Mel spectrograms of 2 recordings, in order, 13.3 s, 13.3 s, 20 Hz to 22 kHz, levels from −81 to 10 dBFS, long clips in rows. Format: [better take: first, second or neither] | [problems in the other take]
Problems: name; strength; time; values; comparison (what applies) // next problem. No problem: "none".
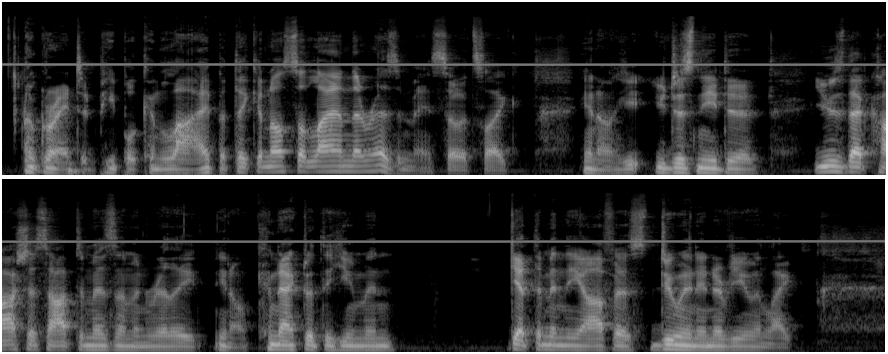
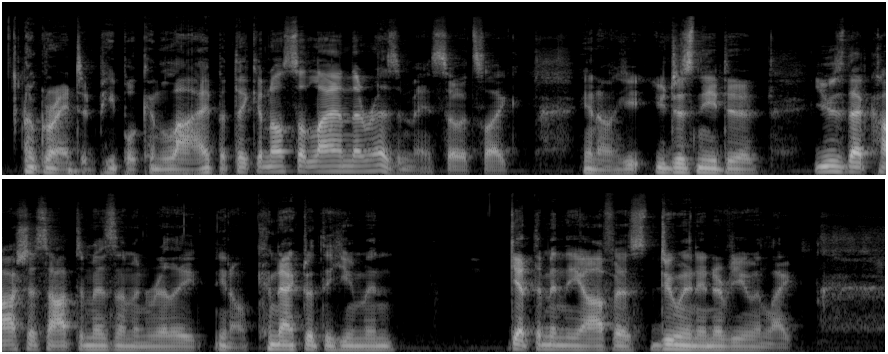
second | high-pitched whine; loud; throughout; 5 kHz, 8 dB below the speech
